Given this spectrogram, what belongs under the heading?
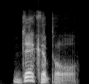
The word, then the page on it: decouple: British English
